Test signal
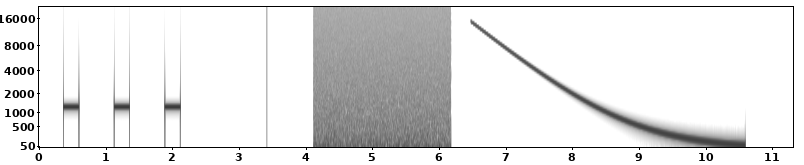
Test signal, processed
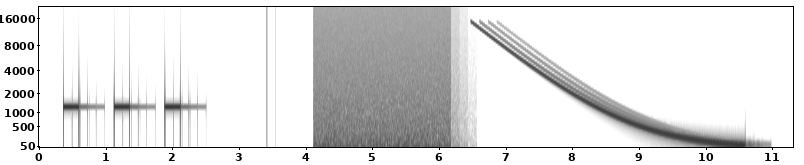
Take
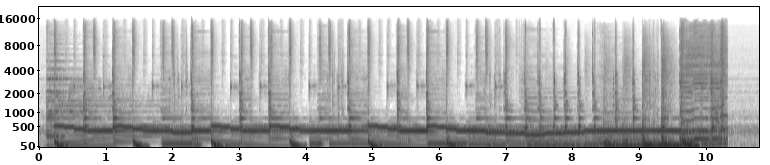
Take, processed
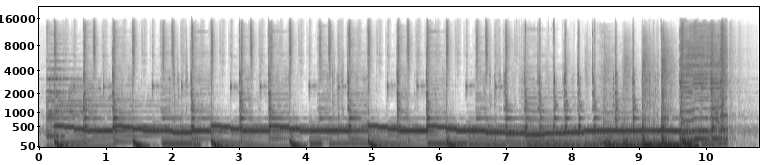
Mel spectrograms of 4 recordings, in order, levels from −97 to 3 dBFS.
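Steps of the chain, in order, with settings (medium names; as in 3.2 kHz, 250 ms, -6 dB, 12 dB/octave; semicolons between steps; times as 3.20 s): feedback delay 129 ms, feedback 40%, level -21 dB; trim +1.5 dB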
